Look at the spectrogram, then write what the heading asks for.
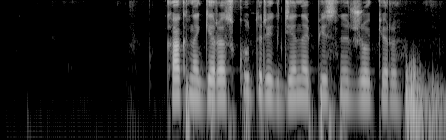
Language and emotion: Russian, neutral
